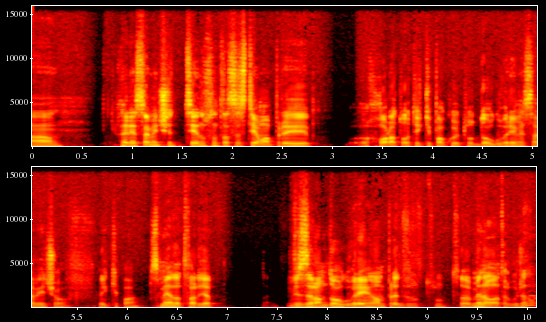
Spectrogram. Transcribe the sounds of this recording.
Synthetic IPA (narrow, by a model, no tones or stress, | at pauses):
xaɾɛsvamit͡ʃɛt̪sɛnosnat̪asist̪ɛmapɾi | xɔɾat̪ɐot̪ɛkʲipɐkoit̪ʊd̪ɔlˠɡʊvɾɛmɛsavɛt͡ʃɛ̰va̰fɛkʲi̥pɐ̰smɛd̪ɐt̪vrɾd̪jat̪ | viziɾɐmd̪ɔlˠɡʊvɾɛmɛimampɾɛd̪vit̪t̪ot̪minalˠat̪aɡod̪ina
